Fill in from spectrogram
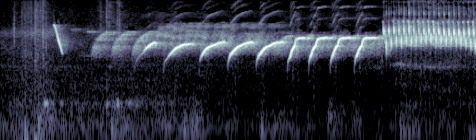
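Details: Canary calling another canary to sing, as song training: a falling note, then about ten clear upswept whistles in quickening series, ending in a fast buzzy trill.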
